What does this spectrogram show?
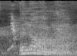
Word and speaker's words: Bologna: GN, the GN combination in Italian makes a gnon sound. Bologna, lasagna.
